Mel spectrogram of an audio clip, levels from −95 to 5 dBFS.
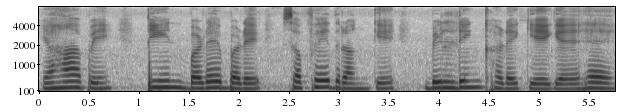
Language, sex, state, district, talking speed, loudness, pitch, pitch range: Hindi, female, Odisha, Malkangiri, 135 wpm, -18 LUFS, 190 Hz, 180-210 Hz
